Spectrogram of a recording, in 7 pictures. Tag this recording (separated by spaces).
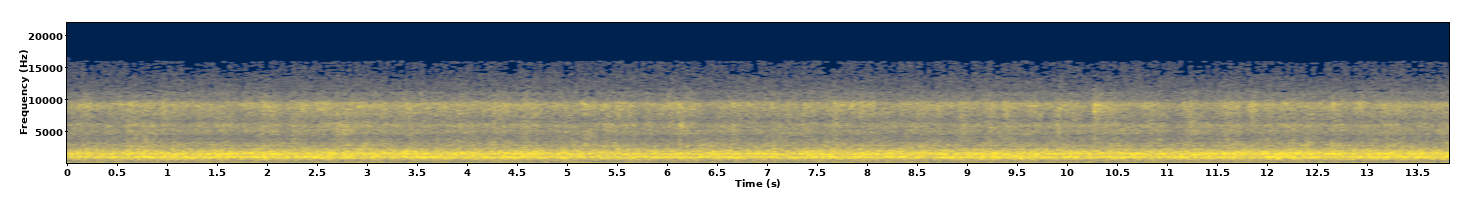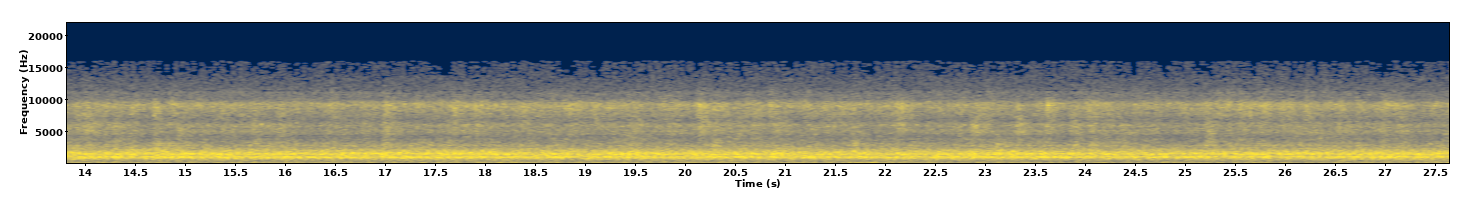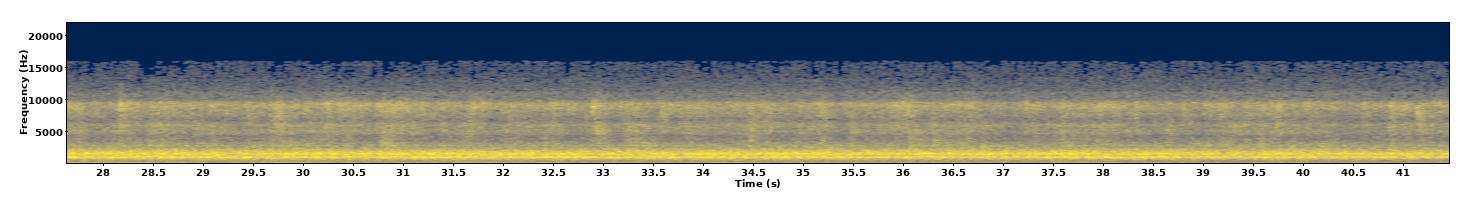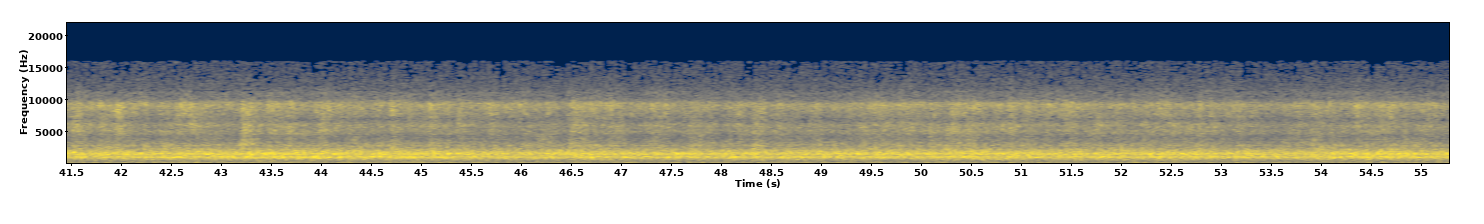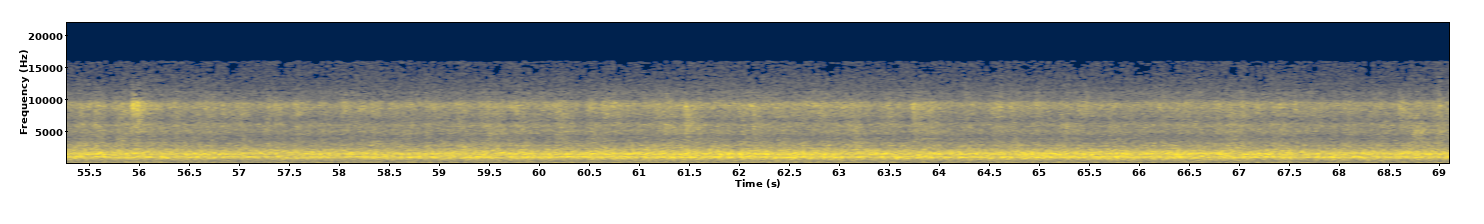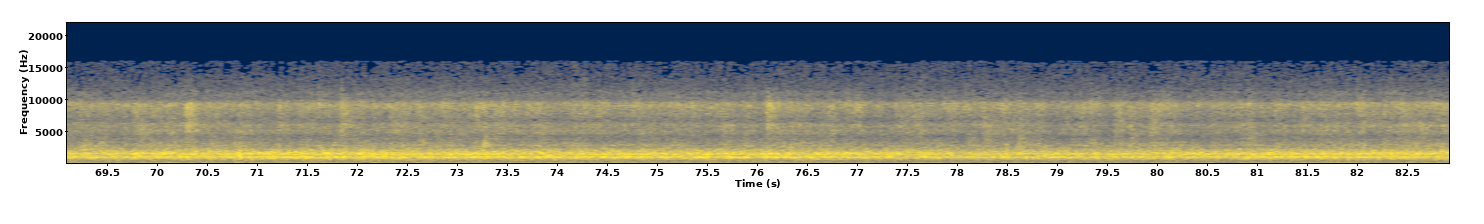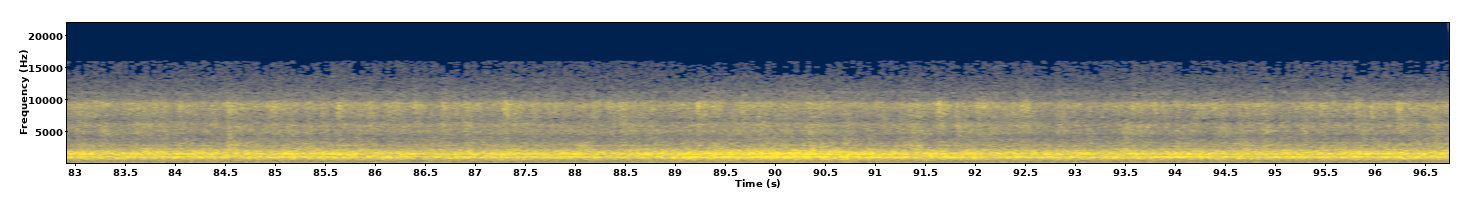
thunderstorm shower nature thunder rain weather lightning storm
